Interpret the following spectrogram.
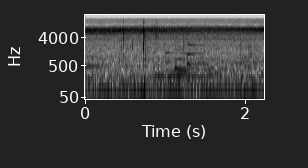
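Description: A steady high drone of insects in summer woodland, with a few soft held notes of acoustic guitar music ringing over it.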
